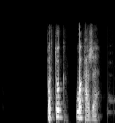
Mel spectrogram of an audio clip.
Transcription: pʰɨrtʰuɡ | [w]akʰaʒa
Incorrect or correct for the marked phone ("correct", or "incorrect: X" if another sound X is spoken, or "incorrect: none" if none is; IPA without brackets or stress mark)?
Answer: correct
